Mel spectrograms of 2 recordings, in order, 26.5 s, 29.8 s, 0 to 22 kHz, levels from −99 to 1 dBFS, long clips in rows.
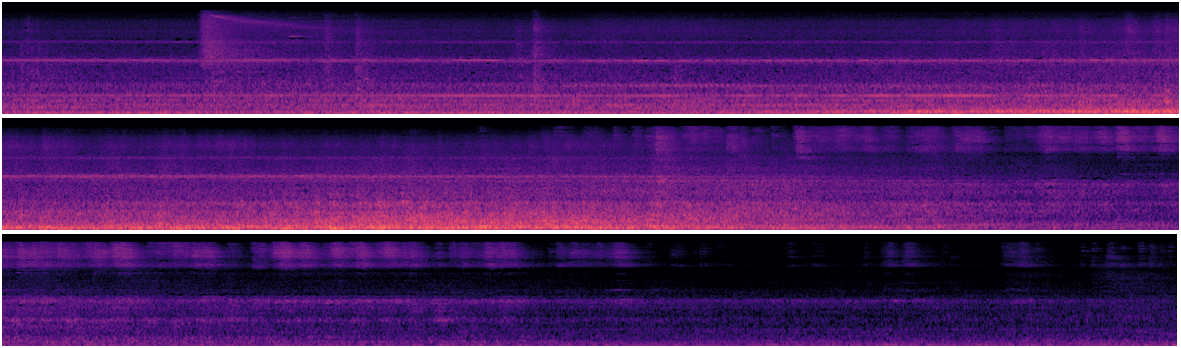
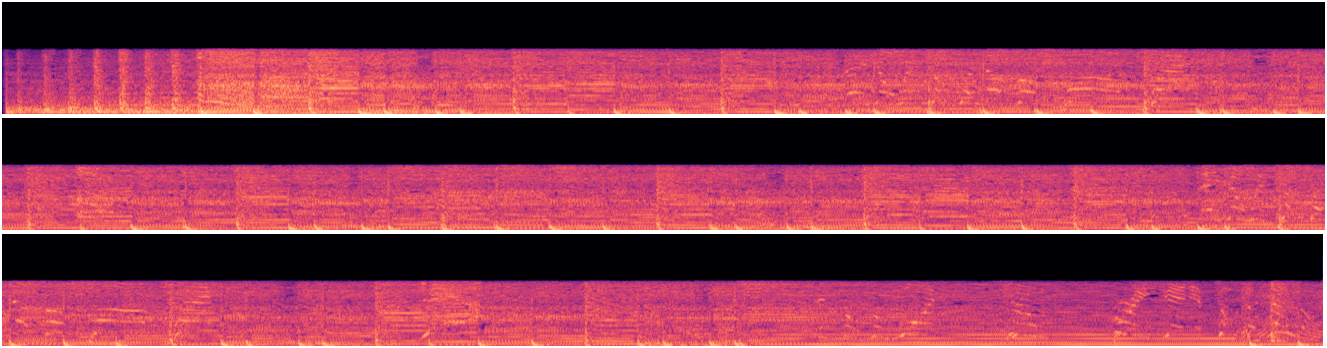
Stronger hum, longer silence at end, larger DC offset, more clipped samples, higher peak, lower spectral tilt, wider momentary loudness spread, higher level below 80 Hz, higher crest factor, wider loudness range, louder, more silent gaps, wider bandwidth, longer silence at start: neither; about the same, 0 s vs 0 s; neither; neither; second, -22 dBFS vs -2 dBFS; second, -6 dB/octave vs -10 dB/octave; first, 19 LU vs 6 LU; second, -50 dBFS vs -26 dBFS; about the same, 20 dB vs 18 dB; first, 16 LU vs 6 LU; second, -42 LUFS vs -21 LUFS; neither; first, 16.5 kHz vs 4 kHz; about the same, 0 s vs 0 s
